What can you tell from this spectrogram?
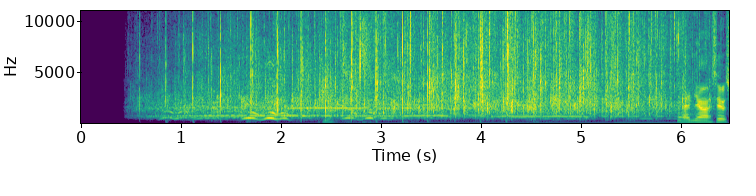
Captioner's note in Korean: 박수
